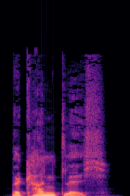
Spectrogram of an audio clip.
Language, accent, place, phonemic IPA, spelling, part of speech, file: German, Germany, Berlin, /bəˈkantlɪç/, bekanntlich, adverb, De-bekanntlich.ogg
- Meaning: publicly / openly (known)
